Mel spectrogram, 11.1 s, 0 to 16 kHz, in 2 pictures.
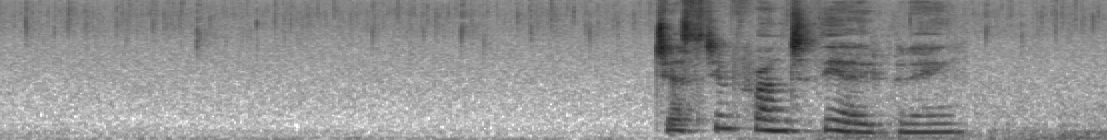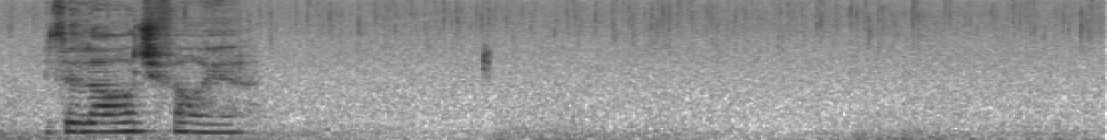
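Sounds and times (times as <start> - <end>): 
steady heavy rain: 0.0 - 11.0
speech: 3.3 - 5.0, 5.8 - 6.9
low thunder rumbling: 3.4 - 11.0.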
